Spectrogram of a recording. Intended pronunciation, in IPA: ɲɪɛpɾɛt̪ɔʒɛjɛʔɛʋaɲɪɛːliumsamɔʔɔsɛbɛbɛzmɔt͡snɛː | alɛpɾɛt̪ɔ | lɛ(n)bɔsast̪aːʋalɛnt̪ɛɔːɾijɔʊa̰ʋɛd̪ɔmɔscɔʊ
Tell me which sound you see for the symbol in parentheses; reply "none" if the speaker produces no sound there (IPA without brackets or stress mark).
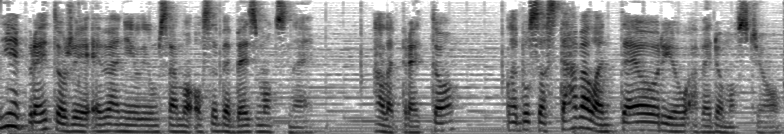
none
